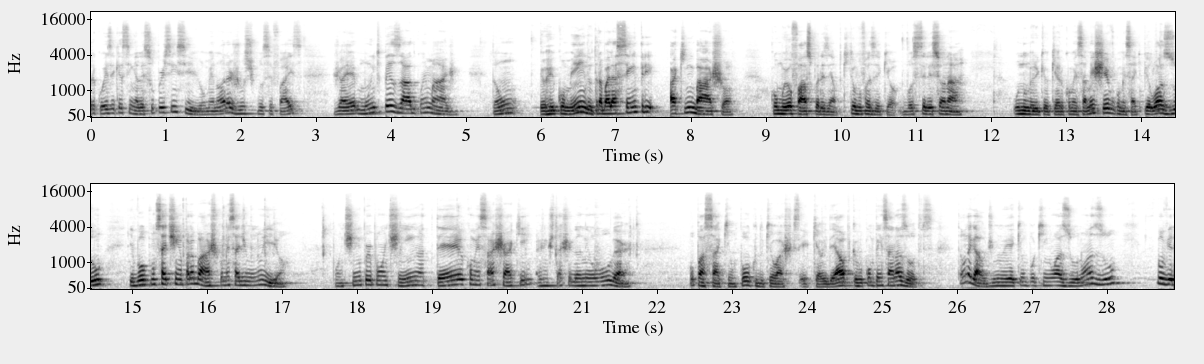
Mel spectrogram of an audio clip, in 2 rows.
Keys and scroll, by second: 15.8 Down, 16.4 Down, 16.9 Down, 17.7 Down, 18.6 Down, 19.5 Down, 20.8 Down, 21.8 Down.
